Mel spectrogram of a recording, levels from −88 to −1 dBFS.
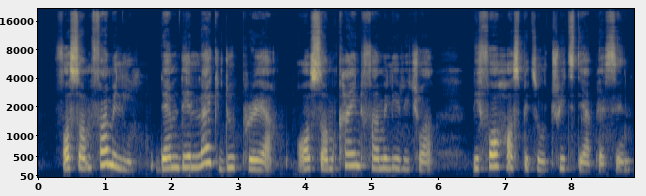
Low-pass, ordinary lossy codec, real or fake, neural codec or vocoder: none; none; fake; vocoder, 48 kHz, 128 mel bands, Vocos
